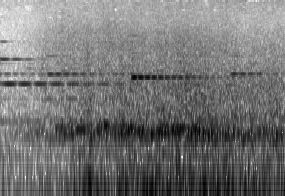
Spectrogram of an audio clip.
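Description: Low rumbling swell that grows louder, with a few faint held tones over it: the opening of a cinematic intro soundtrack.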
